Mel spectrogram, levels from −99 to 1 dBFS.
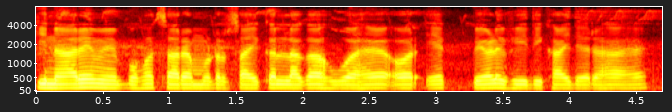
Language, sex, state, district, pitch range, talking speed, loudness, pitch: Hindi, male, Jharkhand, Garhwa, 125-130 Hz, 205 wpm, -16 LUFS, 130 Hz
